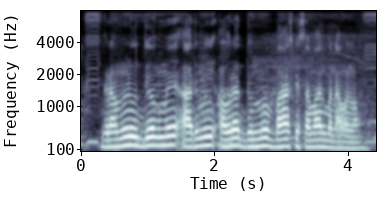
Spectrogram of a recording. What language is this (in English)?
Bhojpuri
